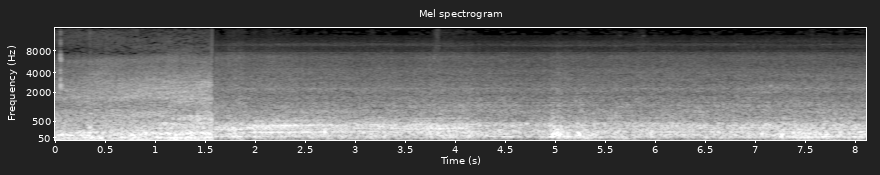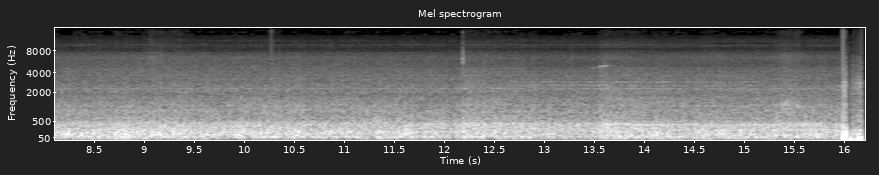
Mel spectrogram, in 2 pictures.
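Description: Steady engine and road noise heard from inside a car's cabin while it is driven.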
